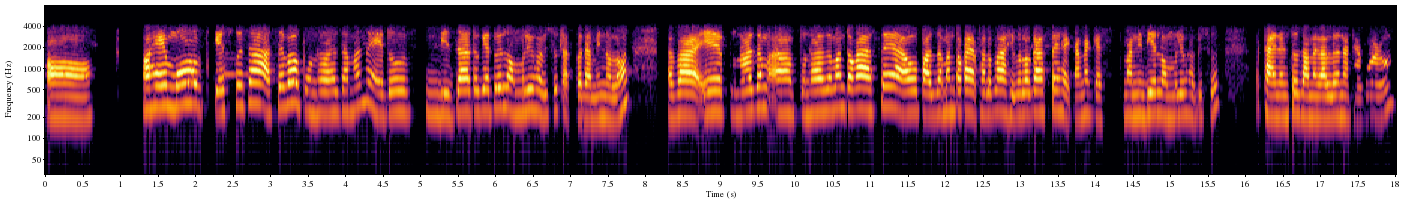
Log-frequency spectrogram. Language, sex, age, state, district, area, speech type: Assamese, female, 30-45, Assam, Dhemaji, rural, conversation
